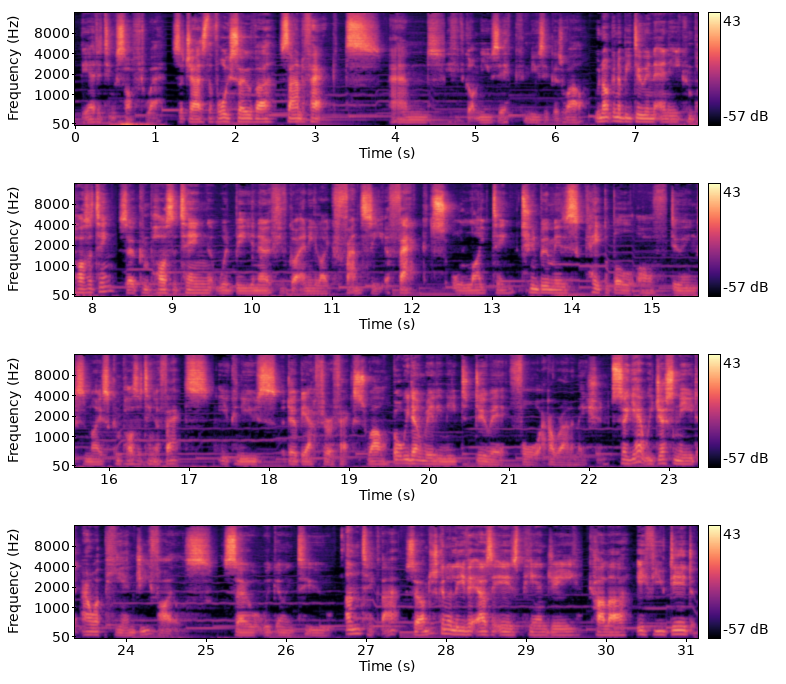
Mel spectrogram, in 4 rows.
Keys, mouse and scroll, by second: 26.6 click.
